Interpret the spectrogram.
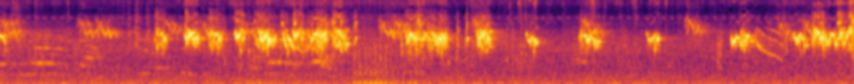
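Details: Budgerigars feeding in summer, May to June, in Larkana, Sindh: soft at first, then lively runs of overlapping high chirps and squawky notes in uneven bursts.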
